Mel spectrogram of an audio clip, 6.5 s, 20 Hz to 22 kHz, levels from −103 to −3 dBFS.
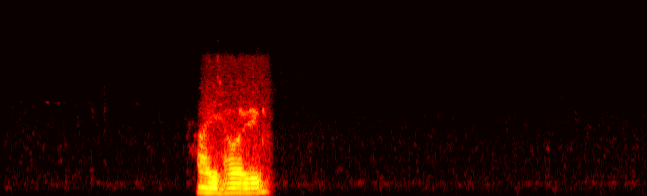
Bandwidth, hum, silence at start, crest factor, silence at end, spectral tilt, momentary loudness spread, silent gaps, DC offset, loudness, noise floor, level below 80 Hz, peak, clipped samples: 6.6 kHz; none; 1.95 s; 24 dB; 3.8 s; -10.5 dB/octave; 19 LU; none; under 0.1%; -28 LUFS; -90 dBFS; -60 dBFS; -12 dBFS; under 0.1%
